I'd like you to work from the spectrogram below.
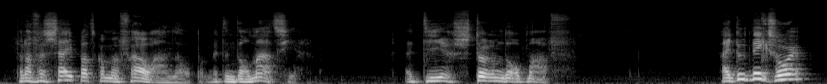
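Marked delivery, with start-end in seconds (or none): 7.2-8.0 very high, loud call from a distance. A woman whose Dalmatian runs at someone calls out from afar. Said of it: "riep ze al van verre".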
